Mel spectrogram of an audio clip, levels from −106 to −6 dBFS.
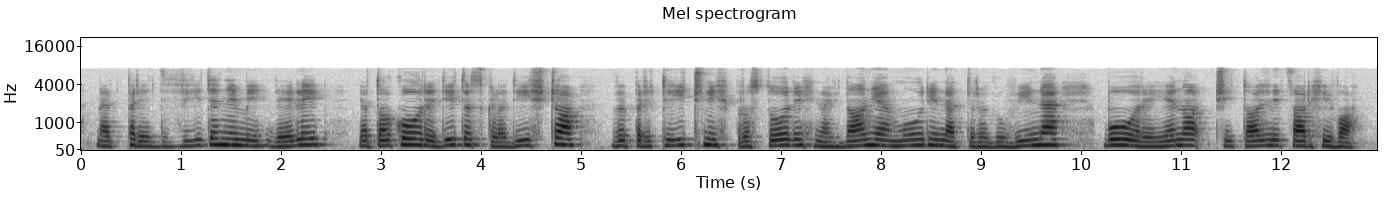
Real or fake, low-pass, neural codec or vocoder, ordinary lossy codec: real; 7.2 kHz; none; none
